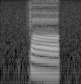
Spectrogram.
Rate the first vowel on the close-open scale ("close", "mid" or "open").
mid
